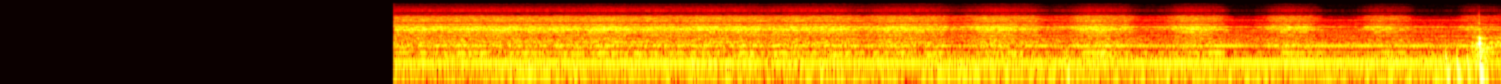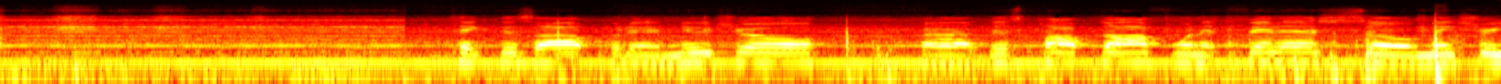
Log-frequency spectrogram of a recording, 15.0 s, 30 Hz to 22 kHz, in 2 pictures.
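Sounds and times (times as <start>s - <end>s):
hissing cutting noise: 2.0s - 9.6s
lathe motor hum: 2.0s - 14.4s.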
